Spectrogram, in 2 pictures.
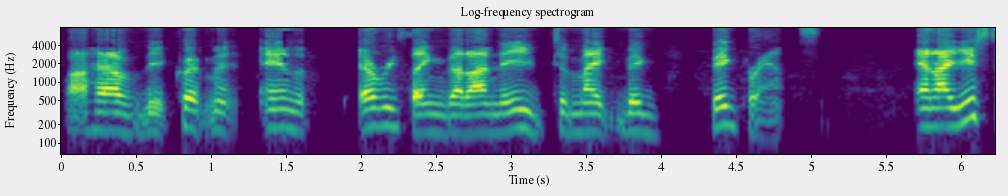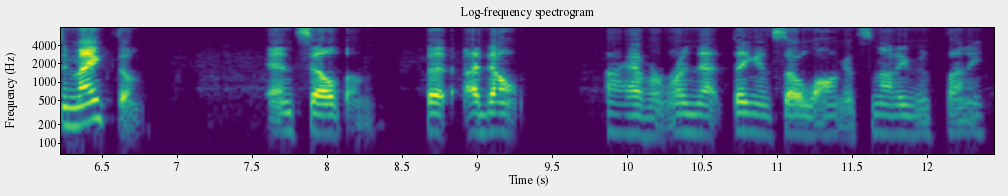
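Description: A woman's voice: sits low, steady tone, normal speed, vocal fry, dry recording, rough recording. A middle-aged or older woman, an artist, chatting casually on a podcast. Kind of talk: casual chat.

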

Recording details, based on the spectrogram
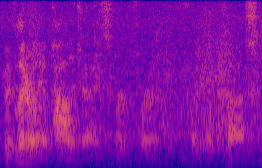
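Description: A middle-aged man giving an affectionate eulogy to an audience, speaking haltingly with pauses and repeated words. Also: fairly low pitch. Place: medium-sized indoor hall with audience. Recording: distant mic, echoey room, clear background noise.

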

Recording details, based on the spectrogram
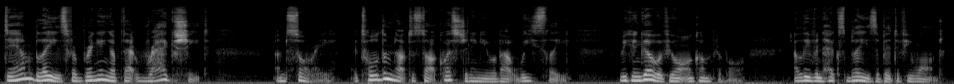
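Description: A woman's voice: low-pitched, brisk, warm tone, breathy edge, dry recording. Woman reading as wry protective wizard guy in a story, reassuring, dry close recording. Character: wry, protective adult male wizard, devoted friend.

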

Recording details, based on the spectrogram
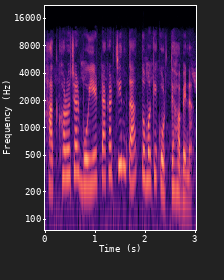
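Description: Devoted, determined young daughter, played by a woman for cartoon drama: high-pitched, earnest, reassuring. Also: big pitch swings, fast, a little mellow, slight background noise.

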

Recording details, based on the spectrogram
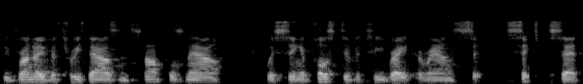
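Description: Middle-aged guy, non-american accent, low flat voice, lots of ums and restarts, dull webcam sound. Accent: non-American English. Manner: halting, many fillers and repeated words. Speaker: diagnostics company executive. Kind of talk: presenting slides on a video call. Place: indoor room. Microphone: video call webcam. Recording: dull lo-fi video call audio.

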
